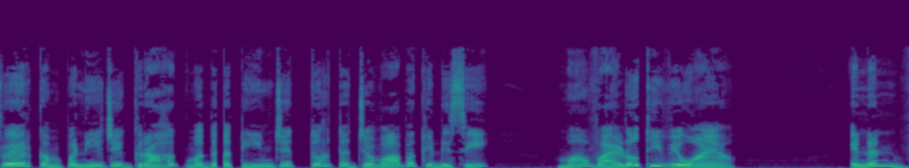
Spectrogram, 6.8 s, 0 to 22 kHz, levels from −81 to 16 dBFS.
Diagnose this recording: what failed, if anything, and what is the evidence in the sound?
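Two brief jumbled moments break the flow of the speech: one at 1.62 to 1.74 s, just after "कंपनीअ जी ग्राहकु", and another at 5.70 to 5.82 s, right after "थी वियो आहियां". This is chunks out of order at the buffer stage. In each 0.12 s span, two 60 ms blocks play in swapped order, with one arriving a block late. No audio is lost, but there are three hard joins and the sequence scrambles.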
